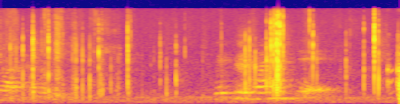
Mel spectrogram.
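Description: Blind-bag packaging crinkling and tearing as it is opened and handled by hand, in irregular crackles that thin out briefly in the middle.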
